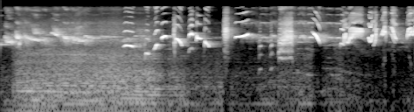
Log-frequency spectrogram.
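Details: White-rumped shama song used as a lure to provoke another shama into singing its full repertoire: a rich, fast run of high whistles, sharp chips and rising and falling slurred notes, delivered in quick bursts.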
